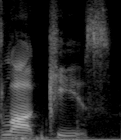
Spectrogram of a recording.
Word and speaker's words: Lochees: He confirmed that I was pronouncing it right as Lockheed's. – Well, yeah, and if you listen to the audio tapes, which I recommend, it's Lockheed's. Lockheed's.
